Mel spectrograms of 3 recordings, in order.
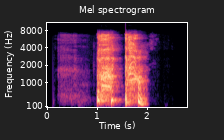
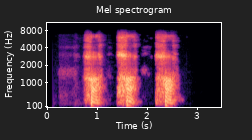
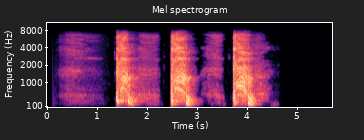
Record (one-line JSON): {"cough_length": "2.8 s", "cough_amplitude": 32767, "cough_signal_mean_std_ratio": 0.45, "exhalation_length": "3.5 s", "exhalation_amplitude": 31018, "exhalation_signal_mean_std_ratio": 0.45, "three_cough_length": "5.7 s", "three_cough_amplitude": 32242, "three_cough_signal_mean_std_ratio": 0.41, "survey_phase": "beta (2021-08-13 to 2022-03-07)", "age": "18-44", "gender": "Male", "wearing_mask": "No", "symptom_cough_any": true, "symptom_runny_or_blocked_nose": true, "symptom_sore_throat": true, "smoker_status": "Never smoked", "respiratory_condition_asthma": true, "respiratory_condition_other": false, "recruitment_source": "Test and Trace", "submission_delay": "1 day", "covid_test_result": "Positive", "covid_test_method": "RT-qPCR", "covid_ct_value": 17.7, "covid_ct_gene": "N gene"}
